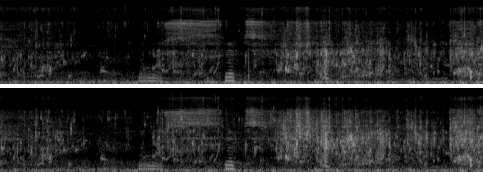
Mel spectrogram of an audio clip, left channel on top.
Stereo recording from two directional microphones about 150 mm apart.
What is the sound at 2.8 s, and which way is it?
Boat, 75° left (ahead or behind).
